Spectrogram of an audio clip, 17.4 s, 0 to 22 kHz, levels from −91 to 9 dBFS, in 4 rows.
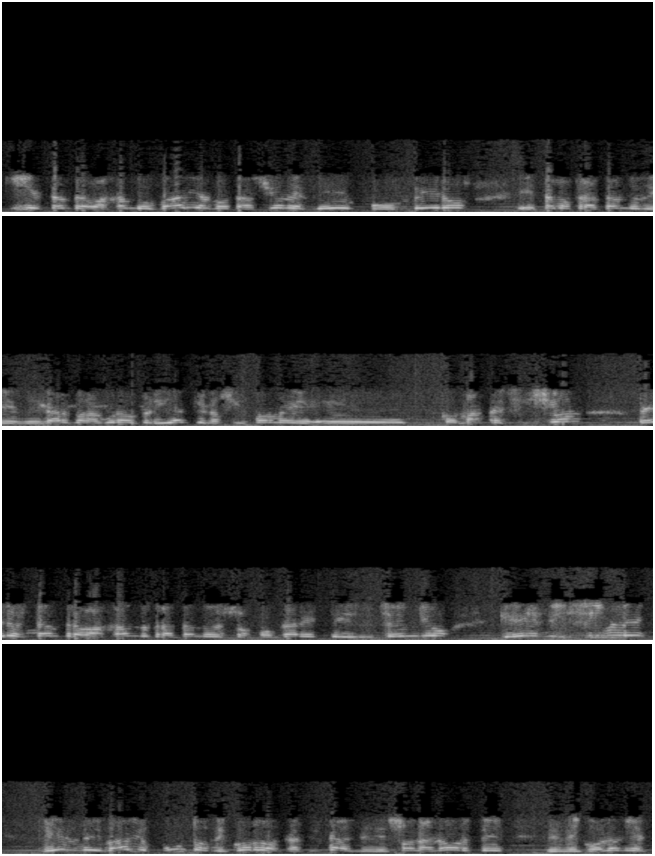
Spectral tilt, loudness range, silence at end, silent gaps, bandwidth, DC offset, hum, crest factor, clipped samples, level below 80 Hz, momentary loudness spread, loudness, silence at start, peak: -1.5 dB/octave; 2 LU; 0.05 s; none; 7.6 kHz; under 0.1%; none; 16 dB; under 0.1%; -54 dBFS; 6 LU; -27 LUFS; 0.05 s; -12 dBFS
